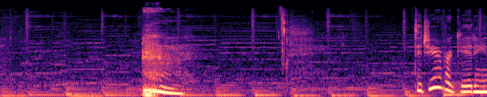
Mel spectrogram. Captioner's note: clears throat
